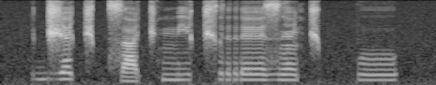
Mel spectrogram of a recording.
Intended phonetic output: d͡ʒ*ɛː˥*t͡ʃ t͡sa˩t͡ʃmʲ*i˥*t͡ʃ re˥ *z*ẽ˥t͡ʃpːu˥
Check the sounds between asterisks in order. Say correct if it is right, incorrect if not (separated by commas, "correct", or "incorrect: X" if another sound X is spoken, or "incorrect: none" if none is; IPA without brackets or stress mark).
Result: incorrect: ɛ˥, incorrect: e˥, correct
